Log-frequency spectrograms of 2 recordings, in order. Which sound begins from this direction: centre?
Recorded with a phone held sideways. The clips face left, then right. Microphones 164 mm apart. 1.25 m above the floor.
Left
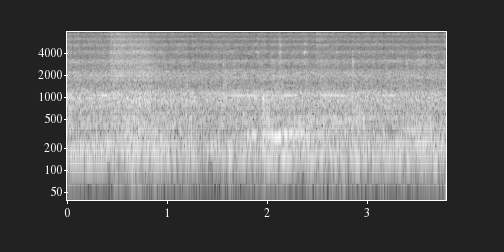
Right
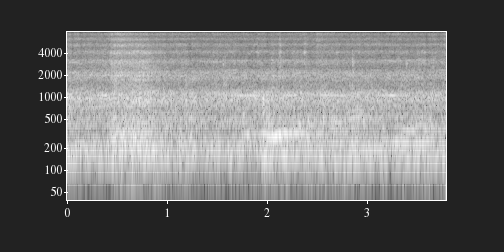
A man speaking, at 1.8 s.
